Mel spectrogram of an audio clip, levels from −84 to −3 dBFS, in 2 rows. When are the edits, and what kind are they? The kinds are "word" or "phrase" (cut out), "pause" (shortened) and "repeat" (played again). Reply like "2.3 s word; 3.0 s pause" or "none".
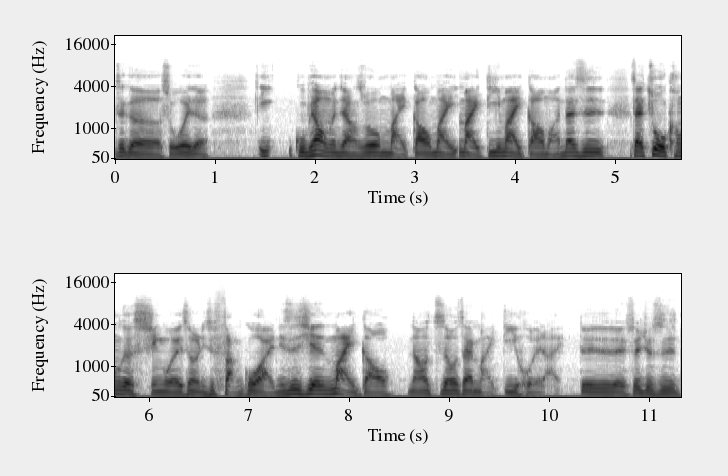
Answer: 1.4 s word; 3.4 s word; 5.1 s word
